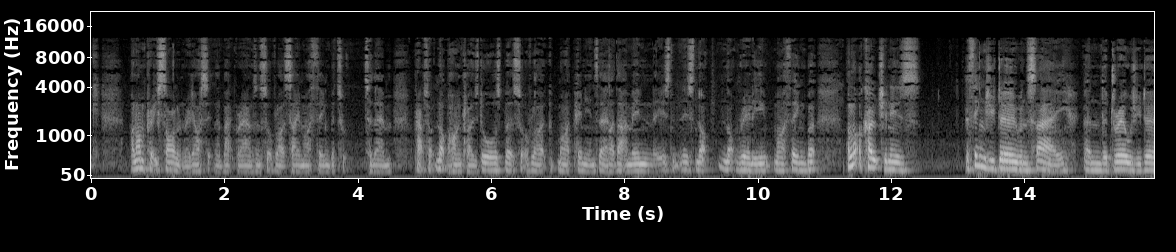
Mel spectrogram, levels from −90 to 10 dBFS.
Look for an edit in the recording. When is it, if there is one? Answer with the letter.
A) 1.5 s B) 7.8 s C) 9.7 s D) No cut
B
